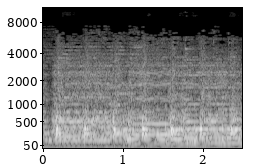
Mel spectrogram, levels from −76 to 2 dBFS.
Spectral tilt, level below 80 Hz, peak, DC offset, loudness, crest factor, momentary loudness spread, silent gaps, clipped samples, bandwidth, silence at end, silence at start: -7 dB/octave; -32 dBFS; 0 dBFS; 2%; -13 LUFS; 12 dB; 1 LU; none; under 0.1%; 7.6 kHz; 0 s; 0 s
